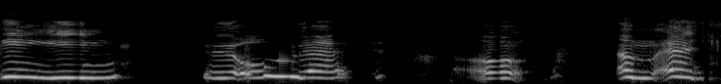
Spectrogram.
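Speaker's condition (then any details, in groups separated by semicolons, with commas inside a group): Cerebral palsy; speech affected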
